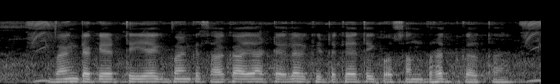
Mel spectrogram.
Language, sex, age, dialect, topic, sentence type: Hindi, male, 18-24, Kanauji Braj Bhasha, banking, statement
